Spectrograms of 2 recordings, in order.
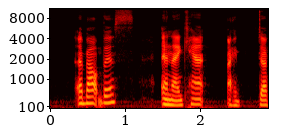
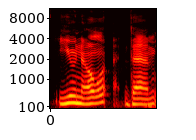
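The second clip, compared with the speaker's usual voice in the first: ordinary delivery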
